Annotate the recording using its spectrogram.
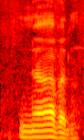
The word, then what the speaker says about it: Navan: I always get in trouble when I say Navan. – That's not how you say it. – No, come on. How'd you say it? – Navan.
